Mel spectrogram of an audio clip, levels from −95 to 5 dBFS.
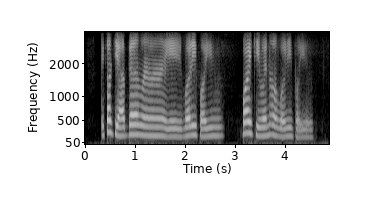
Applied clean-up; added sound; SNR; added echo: neural separator model SepFormer WHAMR!.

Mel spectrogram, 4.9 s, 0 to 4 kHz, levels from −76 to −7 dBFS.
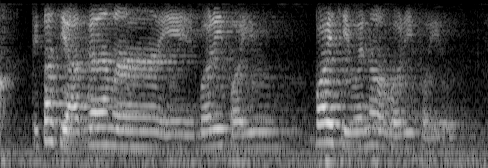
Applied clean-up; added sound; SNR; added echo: none; Breathing; 15 dB; reverberation time 1.9 s.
